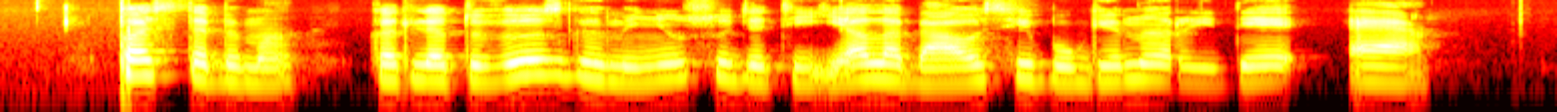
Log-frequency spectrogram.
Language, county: Lithuanian, Vilnius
